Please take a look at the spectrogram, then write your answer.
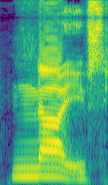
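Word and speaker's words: knives: नाइव्स, यहाँ पर के साइलेंट होगा, नाइव्स, चाकू छुरियाँ, नाइव्स, चाकू छुरियाँ।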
